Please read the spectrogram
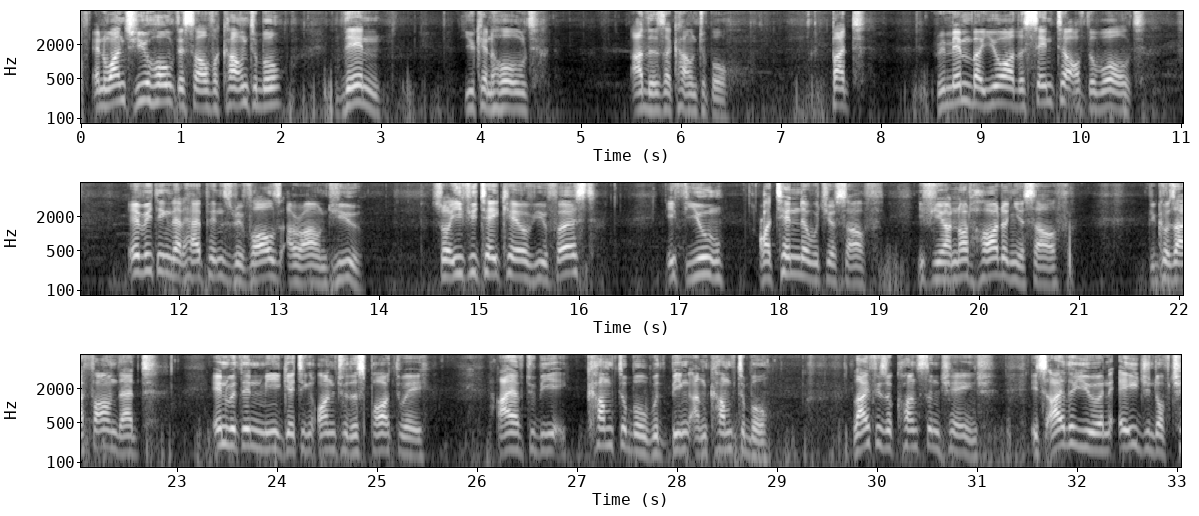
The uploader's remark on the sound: near the end of this episode i had a walk and decided to INSPIRE myself and record my reflection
